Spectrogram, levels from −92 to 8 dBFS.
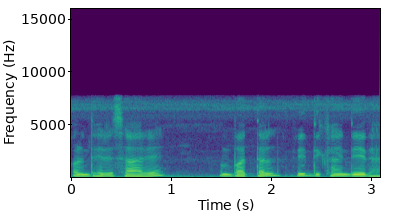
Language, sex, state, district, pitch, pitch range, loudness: Hindi, male, West Bengal, Alipurduar, 140 Hz, 130-150 Hz, -15 LUFS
